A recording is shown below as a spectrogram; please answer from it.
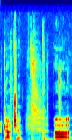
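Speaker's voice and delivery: ordinary delivery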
